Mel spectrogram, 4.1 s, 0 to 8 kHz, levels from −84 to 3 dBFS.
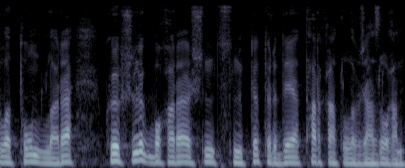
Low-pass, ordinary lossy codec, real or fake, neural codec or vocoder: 7.2 kHz; none; real; none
